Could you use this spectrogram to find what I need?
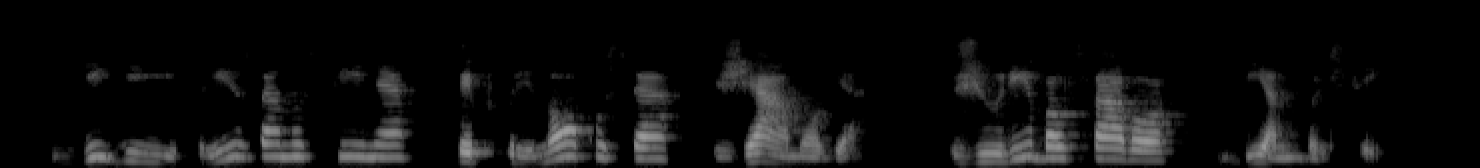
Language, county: Lithuanian, Vilnius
